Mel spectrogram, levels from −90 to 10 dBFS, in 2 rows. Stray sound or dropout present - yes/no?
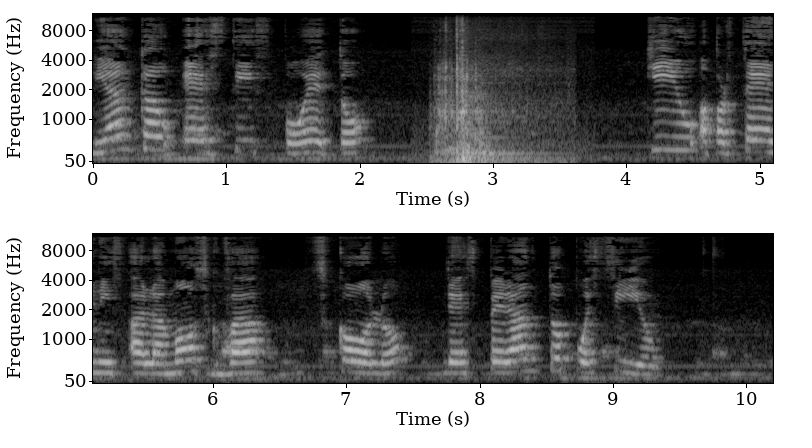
yes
